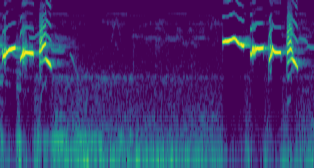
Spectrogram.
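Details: Lure song of an oriental magpie-robin, meant to spur other magpie-robins into singing. Loud piercing whistles open the recording, then a quiet stretch, then four rapid, ringing whistled notes with sharp downward flicks, with a faint low hum throughout.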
